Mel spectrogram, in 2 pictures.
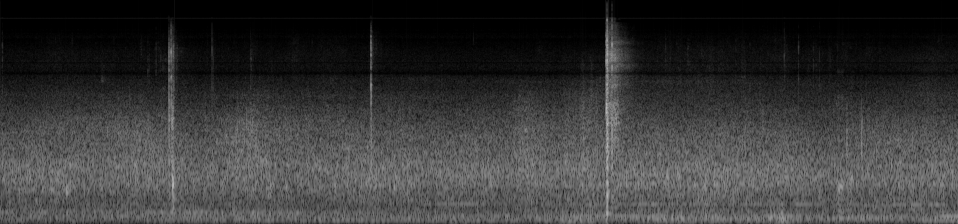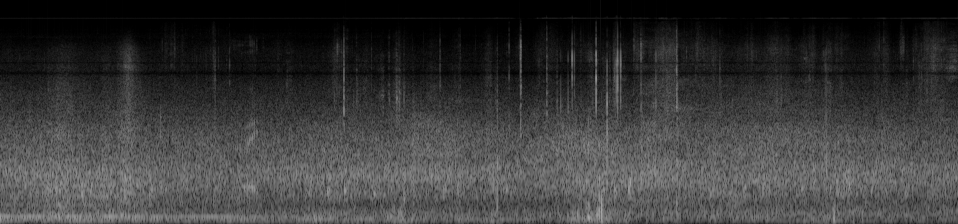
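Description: A pellet gun fires once about six seconds in, a single sharp crack. There are a couple of faint clicks before it.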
